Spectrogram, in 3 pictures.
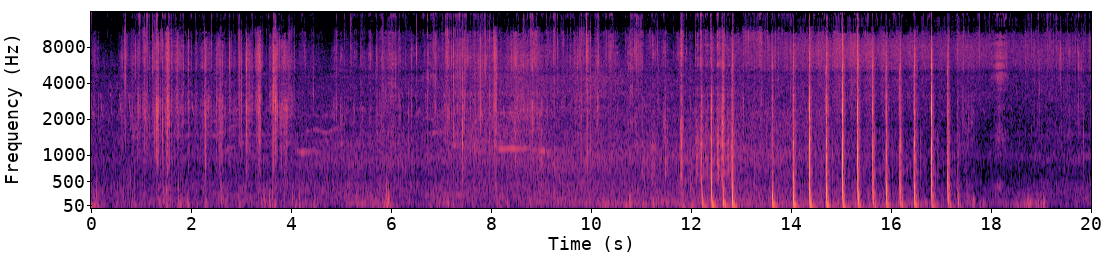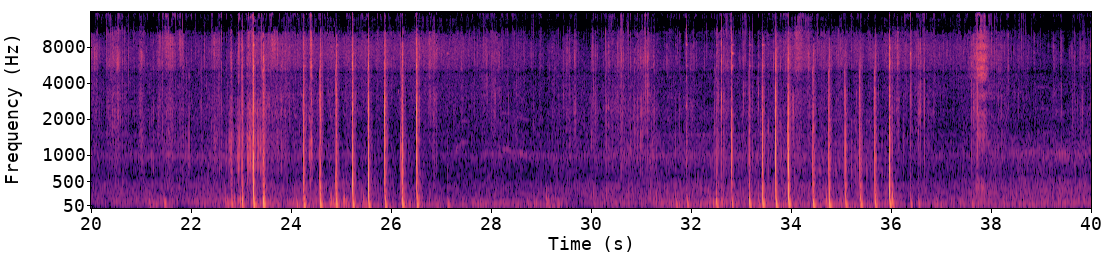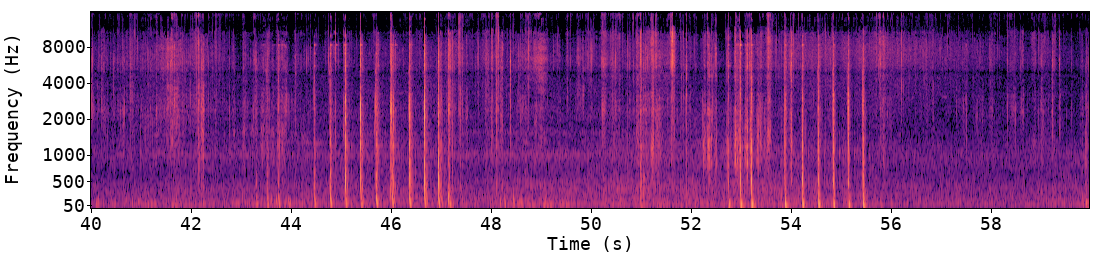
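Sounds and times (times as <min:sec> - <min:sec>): hammer strikes on shingle roof: 0:11.8 - 0:17.6, 0:22.8 - 0:27.3, 0:31.7 - 0:36.5, 0:44.4 - 0:47.4, 0:52.7 - 0:55.8.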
